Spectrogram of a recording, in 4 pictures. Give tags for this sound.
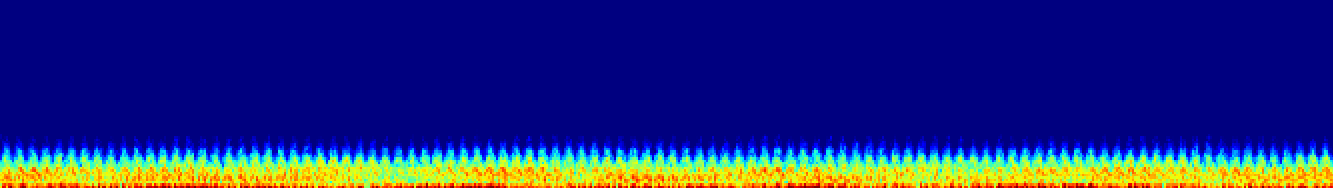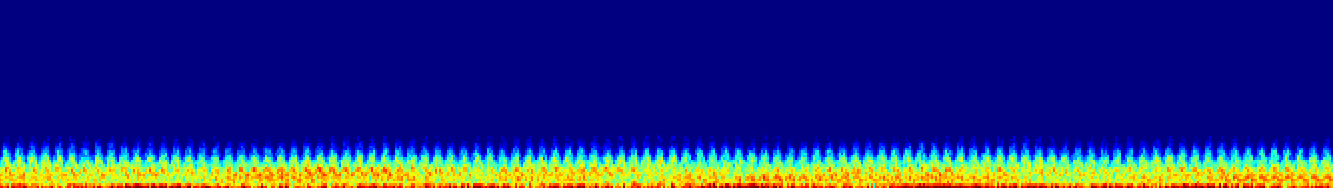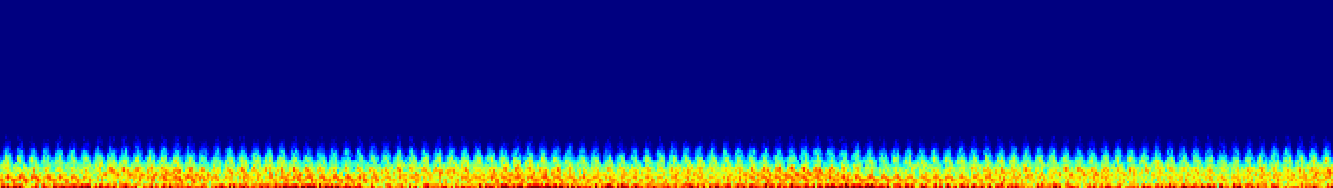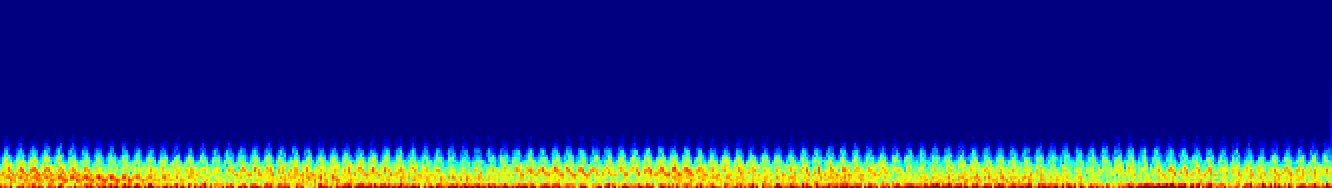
Rhythm; Helicopter; Fan

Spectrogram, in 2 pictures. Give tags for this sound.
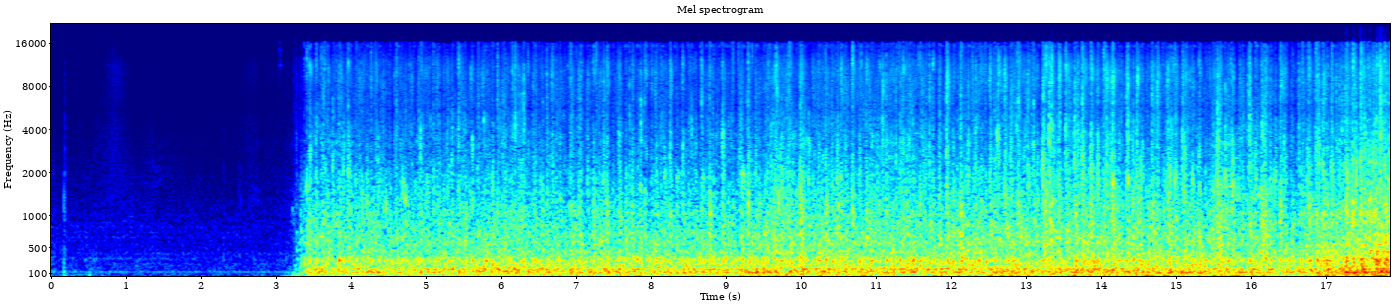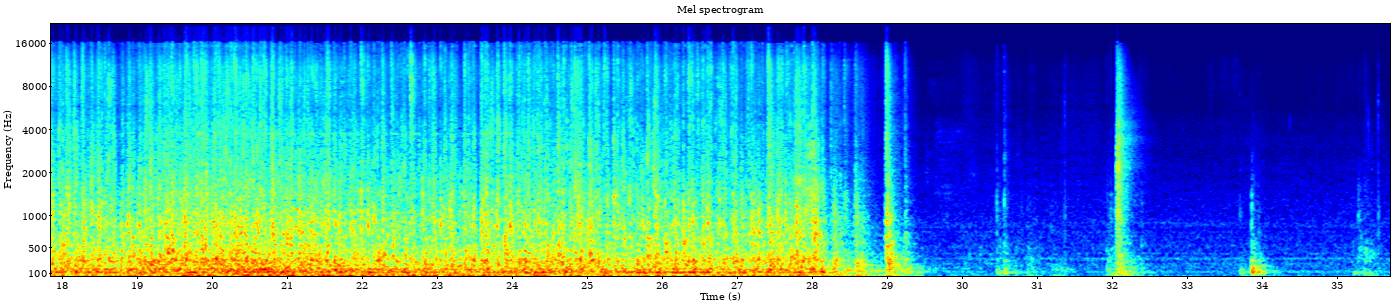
downpour; heavy; pounding; heavy-rain; waterfall; rain; horses

